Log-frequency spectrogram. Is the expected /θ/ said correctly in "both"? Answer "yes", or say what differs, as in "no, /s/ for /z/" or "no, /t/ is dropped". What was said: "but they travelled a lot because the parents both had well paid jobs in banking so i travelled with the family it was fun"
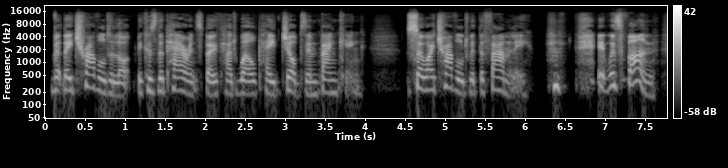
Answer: yes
